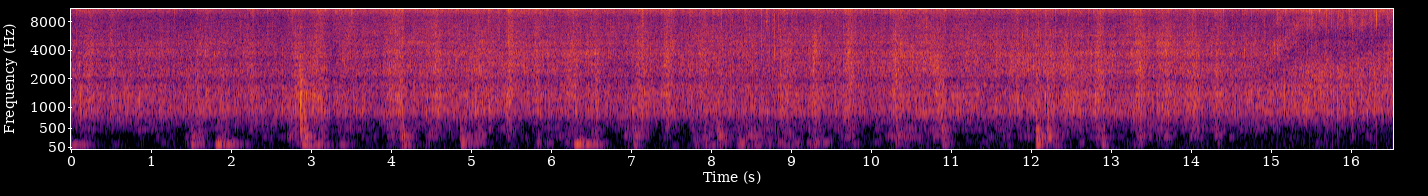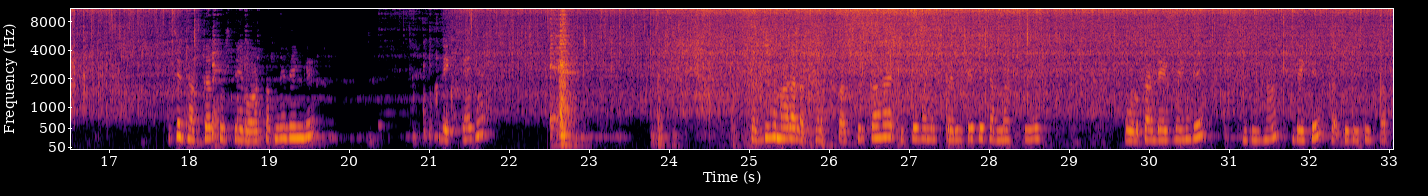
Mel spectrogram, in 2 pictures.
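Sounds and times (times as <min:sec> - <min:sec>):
pumpkin frying in oil: 0:00.0 - 0:18.3, 0:20.4 - 0:33.0
spatula stirring and scraping: 0:01.4 - 0:15.6, 0:23.8 - 0:32.0.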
